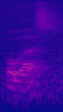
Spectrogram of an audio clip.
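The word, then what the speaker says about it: Ploiești: way up there the LZ 86 also bombed poest my Romanian neighbor says it's not pronounced pesty it's pronounced poest and so this was a place that was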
